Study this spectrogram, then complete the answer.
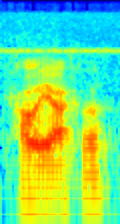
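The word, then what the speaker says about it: Haleakalā: yeah uh so today we went up to haleakala is that how you pronounce it that is job haleakala which was a used to be a volcano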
